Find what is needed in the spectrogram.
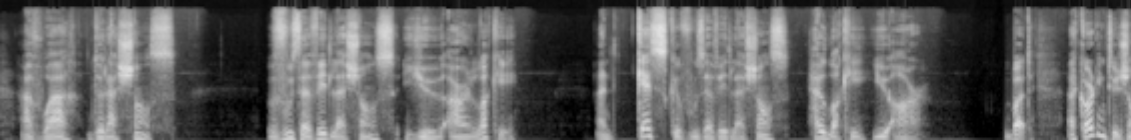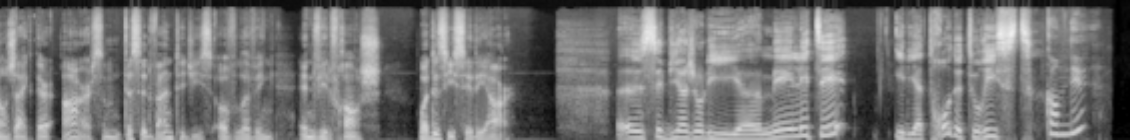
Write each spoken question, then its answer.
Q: What does he say they are?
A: So in the summer, there are too many tourists.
